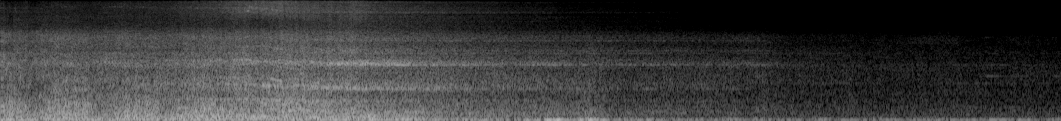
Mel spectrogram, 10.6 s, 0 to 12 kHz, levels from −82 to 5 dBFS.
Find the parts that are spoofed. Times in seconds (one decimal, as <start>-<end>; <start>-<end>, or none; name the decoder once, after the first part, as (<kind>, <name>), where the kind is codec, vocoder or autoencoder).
0.0-0.5 (codec, HILCodec)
